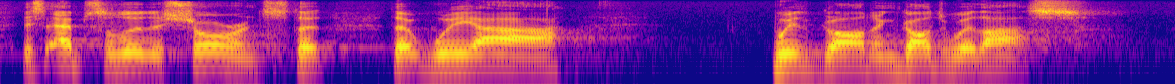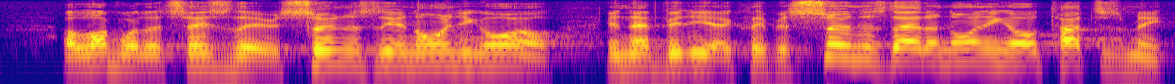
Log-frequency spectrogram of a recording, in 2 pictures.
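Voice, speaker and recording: A man's voice: on the high side, darkish tone. Australian man, middle-aged, chatty joking preacher, dull lo-fi sound, long hall echo. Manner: conversational, joking, asks the congregation questions. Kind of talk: sermon. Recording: dull lo-fi recording in a reverberant hall.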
